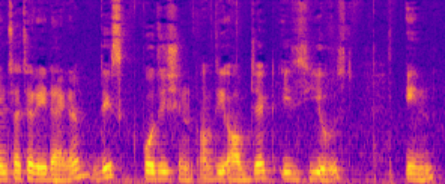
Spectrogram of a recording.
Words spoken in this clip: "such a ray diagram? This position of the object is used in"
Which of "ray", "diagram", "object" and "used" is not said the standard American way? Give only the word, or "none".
diagram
